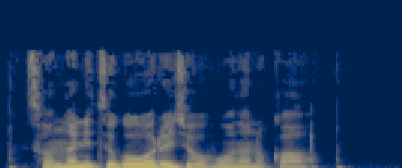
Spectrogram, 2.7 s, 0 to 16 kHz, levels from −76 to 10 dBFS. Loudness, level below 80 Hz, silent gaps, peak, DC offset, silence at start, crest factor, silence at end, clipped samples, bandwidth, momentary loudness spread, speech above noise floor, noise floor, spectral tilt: -17 LUFS; -58 dBFS; none; -2 dBFS; under 0.1%; 0.05 s; 16 dB; 0.4 s; under 0.1%; 11.5 kHz; 11 LU; 29 dB; -45 dBFS; -6 dB/octave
